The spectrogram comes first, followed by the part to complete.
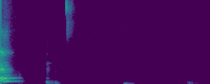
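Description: The tail of a spoken word, then three faint, dull, low-pitched thumps spaced about two-thirds of a second apart.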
